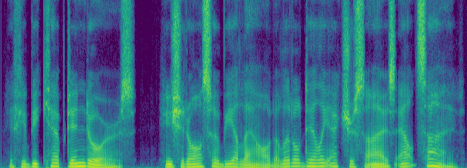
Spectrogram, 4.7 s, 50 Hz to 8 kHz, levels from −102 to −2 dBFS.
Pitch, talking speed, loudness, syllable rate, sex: 130 Hz, 195 wpm, -18 LUFS, 6.0 syllables/s, male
